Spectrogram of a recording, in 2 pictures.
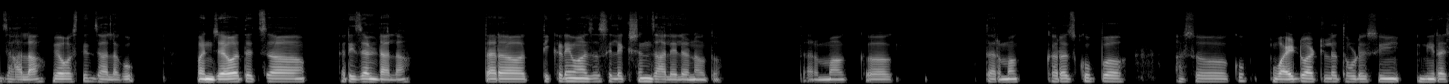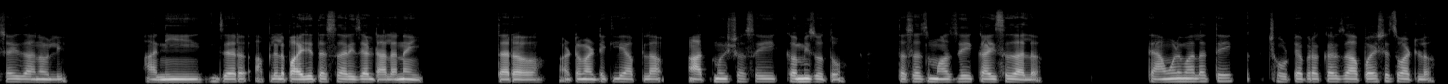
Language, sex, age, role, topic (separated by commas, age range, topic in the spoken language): Marathi, male, 25-29, guest, एखाद्या अपयशानंतर तुम्हाला एखादी अनपेक्षित, आश्चर्यकारक संधी मिळाली आहे का?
